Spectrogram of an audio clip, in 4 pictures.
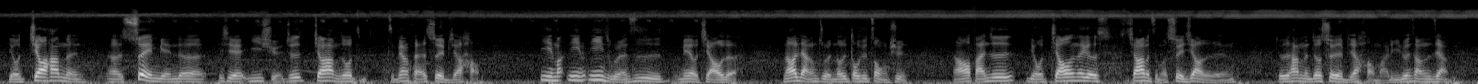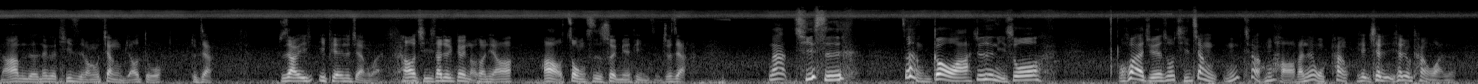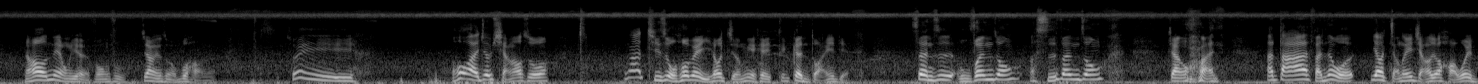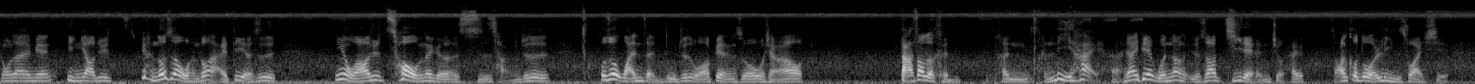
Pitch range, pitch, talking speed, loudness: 105-165 Hz, 130 Hz, 330 characters per minute, -24 LUFS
